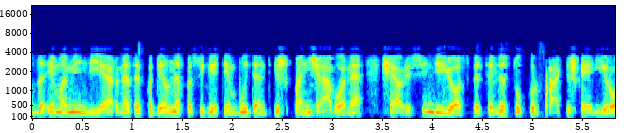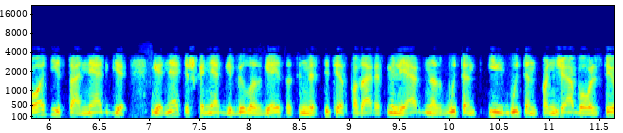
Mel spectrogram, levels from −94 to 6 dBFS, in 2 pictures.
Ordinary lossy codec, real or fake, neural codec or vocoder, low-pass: MP3, 24 kbps; real; none; 7.2 kHz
